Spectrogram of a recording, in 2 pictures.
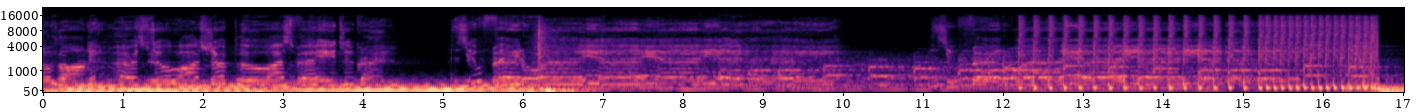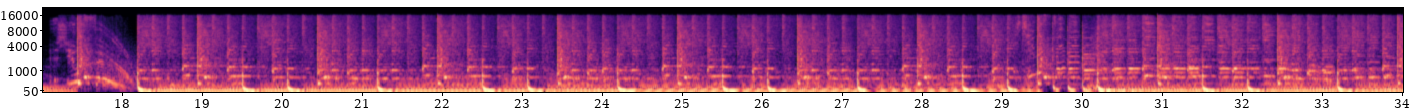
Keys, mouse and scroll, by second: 5.4 click, 5.4-10.4 drag, 10.4 click, 16.1-19.6 ctrl+drag, 19.6-21.9 drag, 21.9 ctrl+shift+d, 22.5-30.8 drag, 31.9 p, 32.8-34.0 drag.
